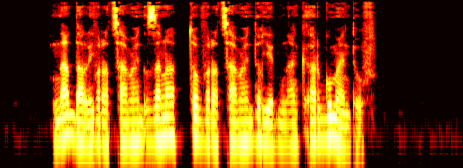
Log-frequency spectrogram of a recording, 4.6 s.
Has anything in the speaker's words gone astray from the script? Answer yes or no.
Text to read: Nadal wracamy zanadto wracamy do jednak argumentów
no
